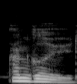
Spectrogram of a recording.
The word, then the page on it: unglued: Australian English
